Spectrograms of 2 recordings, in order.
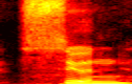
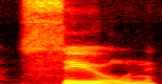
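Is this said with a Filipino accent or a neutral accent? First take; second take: Filipino; neutral. First: The vowel is said the Filipino way. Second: The vowel ends in a w-like glide. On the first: "for Filipinos pronouncing it" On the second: "after the double O, um, there's W sound"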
